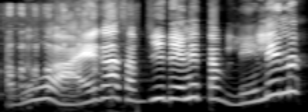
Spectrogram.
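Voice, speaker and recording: Cartoon role: an exasperated young villager, played by a woman, very high and sharp with a gravelly edge. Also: big pitch swings, normal speed, heavily acted. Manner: pleading, exasperated. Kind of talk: cartoon comedy voice acting.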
